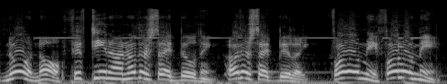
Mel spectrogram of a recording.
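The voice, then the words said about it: Put-on Mexican accent. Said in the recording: “in this little Mexican accent”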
